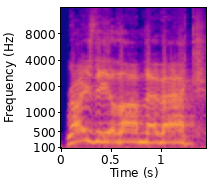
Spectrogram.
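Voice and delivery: high, loud alarm shout. Acted. Giant shouts to the other giant, urgent shout. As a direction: yell it down the hallway. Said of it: "one of them shouts to the other".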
